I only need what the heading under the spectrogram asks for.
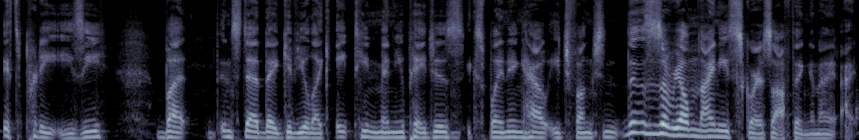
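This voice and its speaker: A man's voice: medium pitch, expressive, normal speed, no room sound. A man hosting a casual podcast, recapping a video game in a rambling, enthusiastic way. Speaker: podcast host.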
